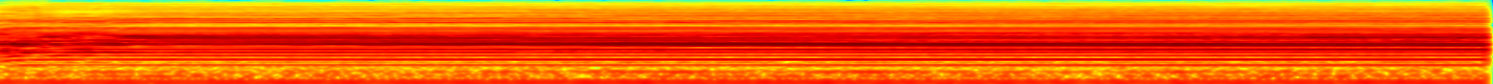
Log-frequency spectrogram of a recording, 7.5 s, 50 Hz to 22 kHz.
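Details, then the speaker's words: 1991 Johnson 50 hp outboard, hydraulic power trim/tilt tested while low on fluid before refilling; steady, even electric buzz from the trim motor running without stalls or strain; trim works. "all right so yeah it's working at least i'm gonna go ahead and fill it real quick and we'll test it"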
